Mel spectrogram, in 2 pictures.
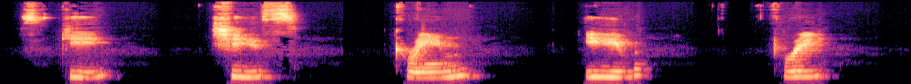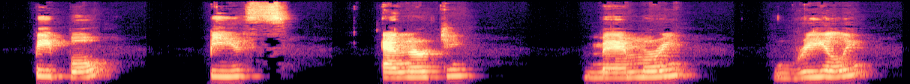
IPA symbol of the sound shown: i:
